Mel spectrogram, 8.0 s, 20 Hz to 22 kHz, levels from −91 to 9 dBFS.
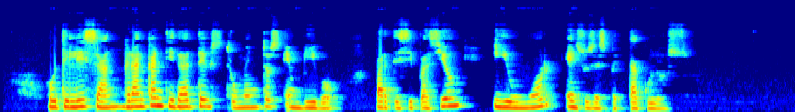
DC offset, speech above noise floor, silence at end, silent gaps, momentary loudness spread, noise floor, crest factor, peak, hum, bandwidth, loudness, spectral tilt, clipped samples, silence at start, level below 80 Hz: under 0.1%; 59 dB; 1.2 s; none; 10 LU; -74 dBFS; 16 dB; 0 dBFS; none; 7.8 kHz; -16 LUFS; -5.5 dB/octave; under 0.1%; 0.5 s; -58 dBFS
